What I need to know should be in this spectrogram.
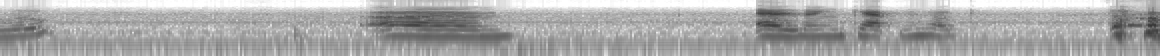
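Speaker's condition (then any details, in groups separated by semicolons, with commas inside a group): Cerebral palsy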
